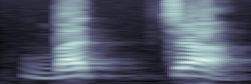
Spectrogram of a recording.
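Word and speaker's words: بچہ: इतना जान लें कि इस चे को हम 2 बार प्रोनाउंस करेंगे।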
